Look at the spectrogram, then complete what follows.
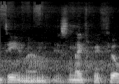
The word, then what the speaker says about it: daemon: Is it demon or daemon? They spell it D-A-E-M-O-N, but I think it's just ancient Greek way of spelling demon. So, should I say daemon or demon? I like to say demon because, normally I say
